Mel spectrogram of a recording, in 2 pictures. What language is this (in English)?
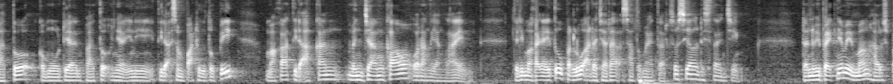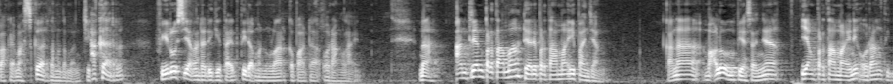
Indonesian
